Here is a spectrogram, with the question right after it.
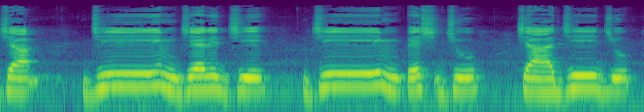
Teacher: উচ্চারণ করার সময় কিন্তু জিহ্বাটা কোনভাবে নিচে দাঁতে লাগানো যাবে না জিহ্বার মধ্যখান তার বরাবর উপরের তালুর সঙ্গে লাগাতে হবে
